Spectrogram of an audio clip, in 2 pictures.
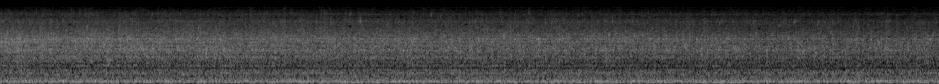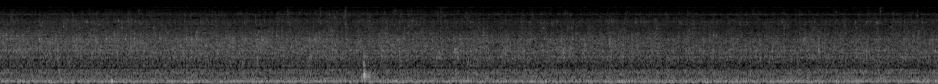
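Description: Minced garlic frying in oil in a nonstick wok: a steady sizzle that slowly dies down. There are a couple of small clicks partway through.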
